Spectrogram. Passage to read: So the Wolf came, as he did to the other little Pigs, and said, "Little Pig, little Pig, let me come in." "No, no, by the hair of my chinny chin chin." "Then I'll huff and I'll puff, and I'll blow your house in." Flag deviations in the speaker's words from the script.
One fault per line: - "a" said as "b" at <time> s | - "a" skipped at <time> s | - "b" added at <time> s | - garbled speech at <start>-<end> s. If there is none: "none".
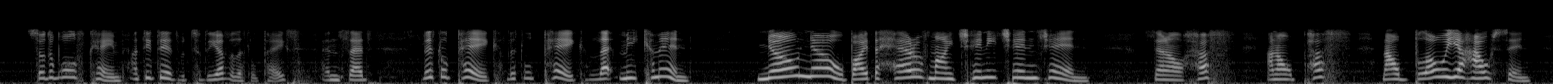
none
